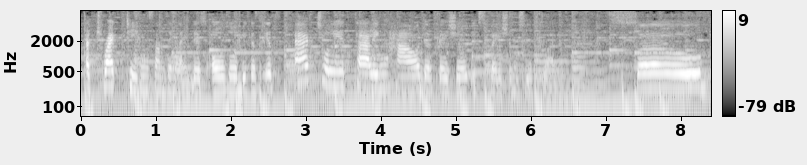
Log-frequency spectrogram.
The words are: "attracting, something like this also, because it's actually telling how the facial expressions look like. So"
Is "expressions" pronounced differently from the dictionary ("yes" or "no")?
yes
